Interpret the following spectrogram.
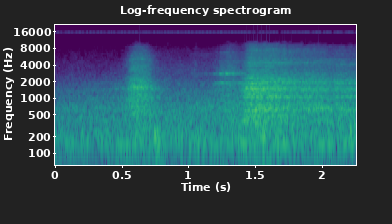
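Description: A woman's audible breathing during a pause in speech: a short sharp intake of breath about half a second in, then a longer breath out about a second and a half in.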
